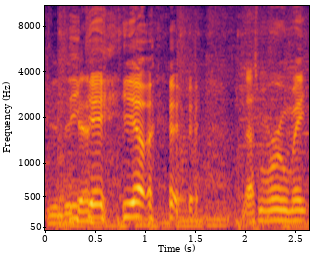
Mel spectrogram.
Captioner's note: chuckles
